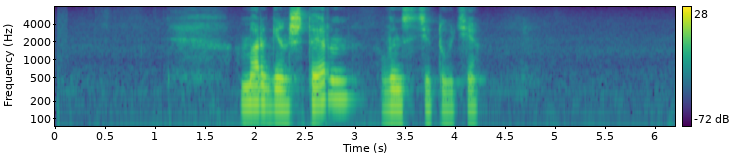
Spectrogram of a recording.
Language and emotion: Russian, neutral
